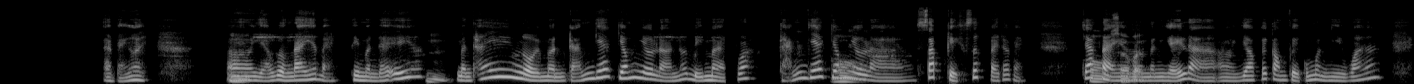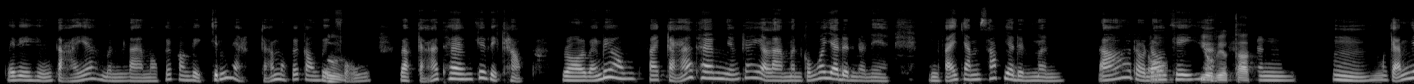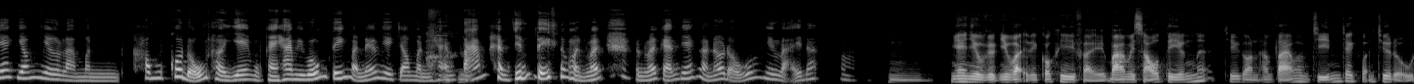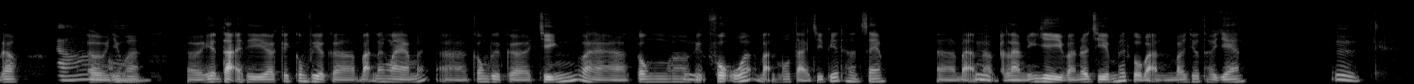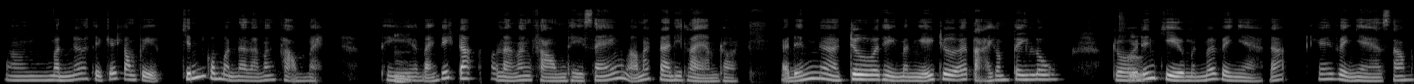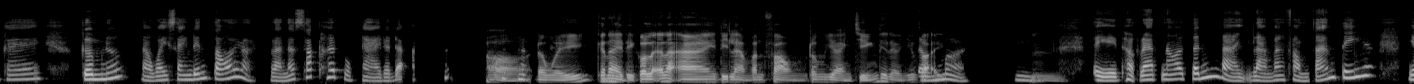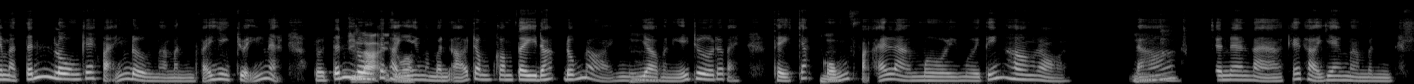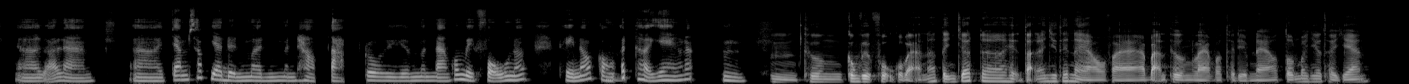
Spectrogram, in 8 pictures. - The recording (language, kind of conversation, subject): Vietnamese, advice, Bạn đang cảm thấy kiệt sức và mất cân bằng vì quá nhiều công việc, phải không?
- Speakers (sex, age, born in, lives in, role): female, 30-34, Vietnam, Vietnam, user; male, 30-34, Vietnam, Vietnam, advisor
- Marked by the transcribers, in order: horn; other background noise; laugh; laughing while speaking: "hai tám hăm chín tiếng mình mới mình mới"; sniff; tapping; sniff; chuckle; sniff; sniff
